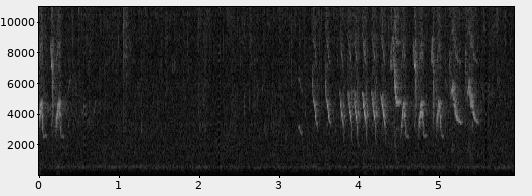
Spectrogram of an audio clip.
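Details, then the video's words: A male goldfinch sings at close range. A short burst opens the clip, then after a pause comes a rapid run of high, sharp twittering notes lasting about two seconds, over a steady low hum. "Goldfinch Singing, Part 2"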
